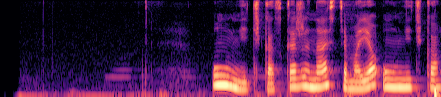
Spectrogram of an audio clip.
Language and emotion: Russian, positive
